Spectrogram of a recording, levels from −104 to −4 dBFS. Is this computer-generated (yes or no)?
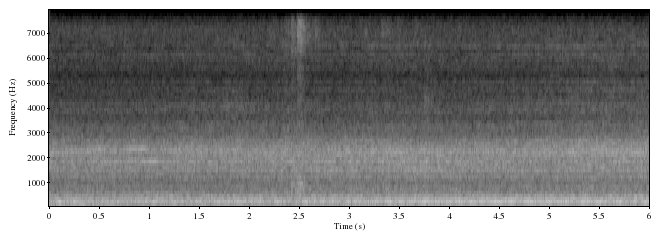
no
